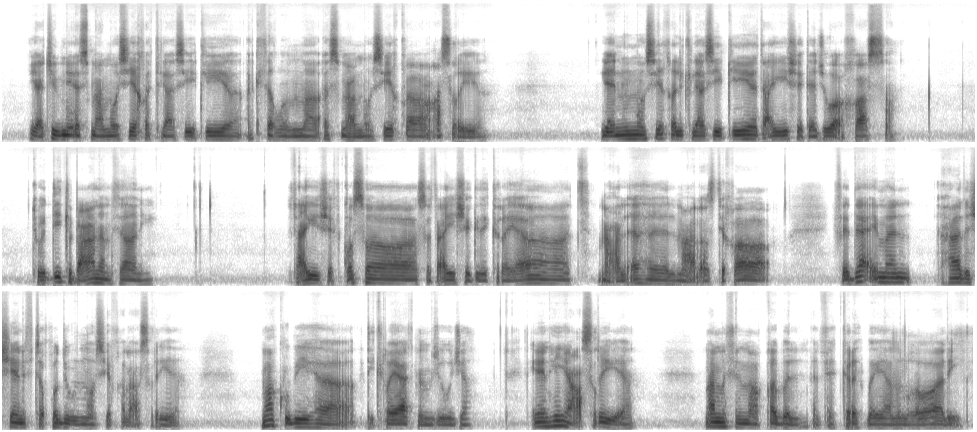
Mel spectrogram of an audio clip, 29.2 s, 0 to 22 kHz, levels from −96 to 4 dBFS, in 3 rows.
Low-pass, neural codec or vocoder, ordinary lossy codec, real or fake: none; codec, 44.1 kHz, 2.6 kbps, SNAC; none; fake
